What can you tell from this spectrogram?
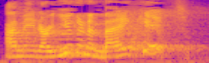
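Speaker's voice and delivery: loud, exasperated scolding of a disappointed mentor; a mentor loudly scolding his slipping student; scolding rebuke. Pretend. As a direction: berate him, voice rising to the last line. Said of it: "He doesn't come to Timothy and say".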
